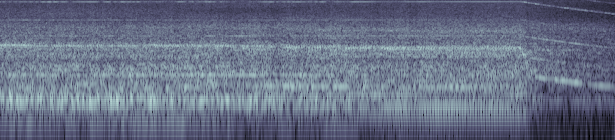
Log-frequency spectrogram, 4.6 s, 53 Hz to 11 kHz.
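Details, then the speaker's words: New Vax Air 3 Total Home upright vacuum, restarted to check a rumbling noise heard at first switch-on; steady even motor whine with no rumble or flutter, then smooth wind-down, running normally; rumble cause unknown. "No, it seems fine. I'll just have to watch out for that."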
